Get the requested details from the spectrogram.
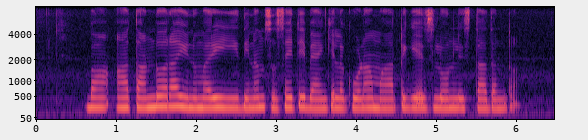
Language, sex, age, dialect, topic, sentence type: Telugu, female, 18-24, Southern, banking, statement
